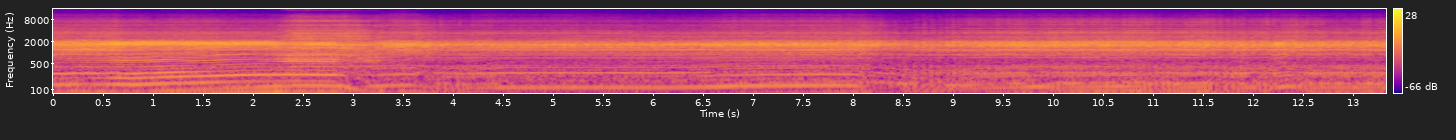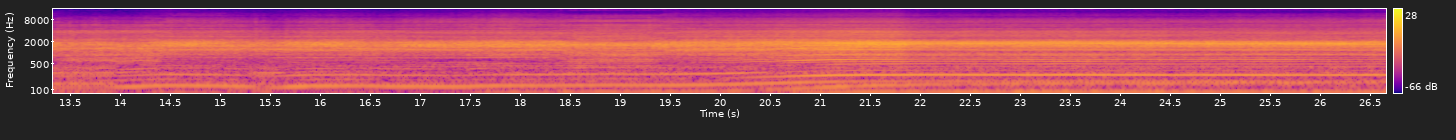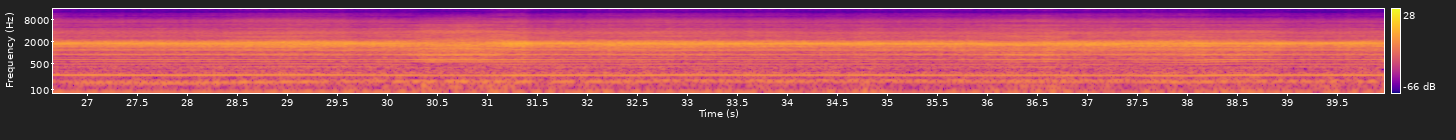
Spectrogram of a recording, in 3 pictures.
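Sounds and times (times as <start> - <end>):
snowmobile engine running: 0.0 - 39.9.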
